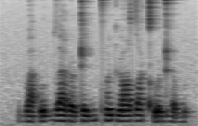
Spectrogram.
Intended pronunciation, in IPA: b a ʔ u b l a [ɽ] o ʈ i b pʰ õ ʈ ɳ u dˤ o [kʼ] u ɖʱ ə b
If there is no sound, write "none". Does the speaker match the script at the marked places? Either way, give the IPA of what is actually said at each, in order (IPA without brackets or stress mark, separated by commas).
ɽ, kʼ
